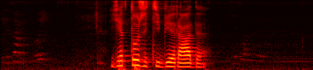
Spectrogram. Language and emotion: Russian, positive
